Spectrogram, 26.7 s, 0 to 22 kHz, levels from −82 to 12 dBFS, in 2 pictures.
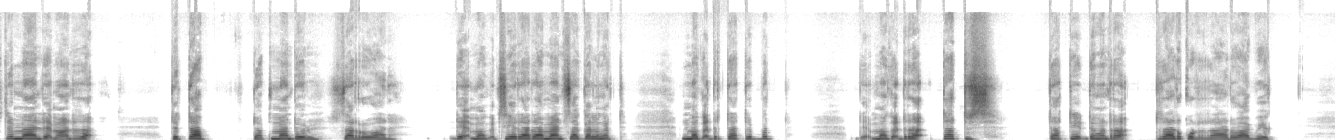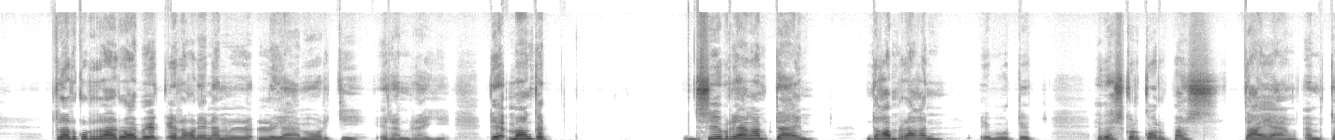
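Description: The speech recording has no audible technical faults anywhere in its duration.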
